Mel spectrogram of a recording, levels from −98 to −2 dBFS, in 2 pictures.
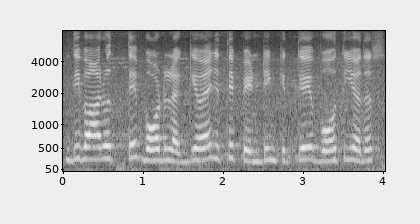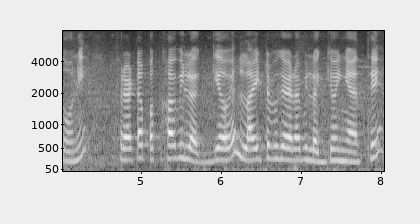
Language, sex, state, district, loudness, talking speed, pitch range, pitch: Punjabi, female, Punjab, Pathankot, -15 LUFS, 185 wpm, 230-265 Hz, 245 Hz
